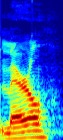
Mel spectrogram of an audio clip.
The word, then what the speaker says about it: Merrill: with Mr Merrill is that how you pronounce it Merill yes sir all right uh fellow podcaster Cowboy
